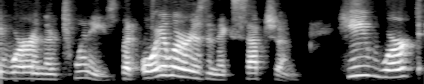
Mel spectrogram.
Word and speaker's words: Euler: symbol e this is euler's number and it is pronounced euler please don't say euler that's not correct okay it's a german name so um it's euler like o-i-l-e-r but spelled e-u-l-e-r so this is e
